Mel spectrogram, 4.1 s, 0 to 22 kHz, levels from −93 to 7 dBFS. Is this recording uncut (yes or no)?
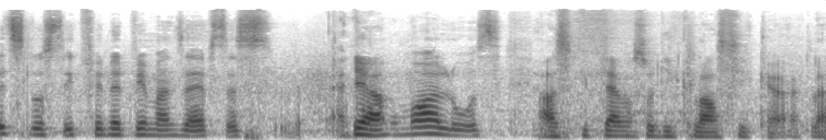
no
